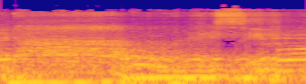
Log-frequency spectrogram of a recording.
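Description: A small group of gospel worship singers singing together through the PA, voices held on long notes over sustained low bass notes.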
